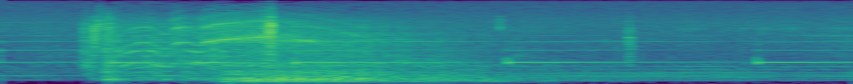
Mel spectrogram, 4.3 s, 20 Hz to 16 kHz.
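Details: 1994 Jeep Grand Cherokee 5.2 V8, 204k miles, cold weather below ~40°F, no check engine light, IAC under a year old, new coolant temp sensor: cranks, catches with a short surge, revs sag and it stalls within two seconds; stays running with slight throttle, fine once warm.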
